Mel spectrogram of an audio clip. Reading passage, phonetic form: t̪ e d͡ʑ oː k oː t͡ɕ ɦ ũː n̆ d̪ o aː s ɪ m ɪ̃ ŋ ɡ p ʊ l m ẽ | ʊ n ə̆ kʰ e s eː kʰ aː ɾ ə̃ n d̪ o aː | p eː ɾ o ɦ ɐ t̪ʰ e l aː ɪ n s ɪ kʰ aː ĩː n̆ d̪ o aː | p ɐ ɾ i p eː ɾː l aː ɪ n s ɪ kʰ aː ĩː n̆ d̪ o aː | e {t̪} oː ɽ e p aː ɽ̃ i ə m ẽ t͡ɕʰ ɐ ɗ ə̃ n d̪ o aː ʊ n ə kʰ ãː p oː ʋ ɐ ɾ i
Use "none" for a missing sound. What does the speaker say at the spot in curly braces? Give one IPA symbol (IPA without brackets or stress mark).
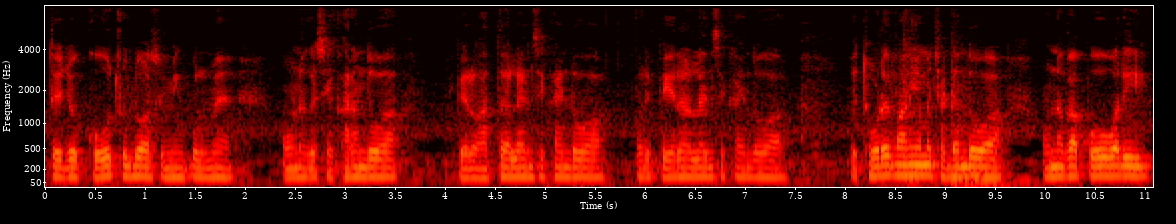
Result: t̪ʰ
